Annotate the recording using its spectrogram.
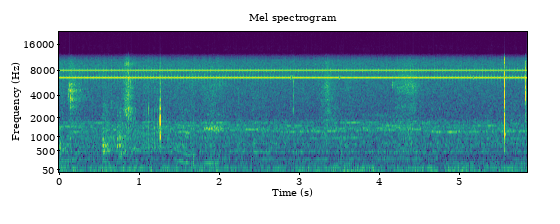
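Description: A dog and a cat scuffle softly on a hard floor.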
